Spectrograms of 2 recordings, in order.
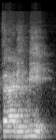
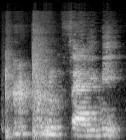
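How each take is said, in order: First: Said in the usual way. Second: "Fatty meat" drawn out very slowly, pitched high; stress on Fatty meat. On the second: Shown as a demonstration. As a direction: stretch out "Fatty meat" high and slow, every word weighted. Repeats his key advice.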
